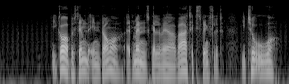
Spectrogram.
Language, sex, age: Danish, male, 35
